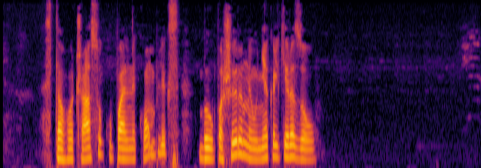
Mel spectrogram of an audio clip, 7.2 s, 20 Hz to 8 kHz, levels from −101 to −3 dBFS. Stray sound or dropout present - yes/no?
no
